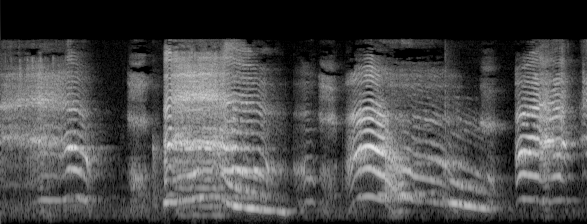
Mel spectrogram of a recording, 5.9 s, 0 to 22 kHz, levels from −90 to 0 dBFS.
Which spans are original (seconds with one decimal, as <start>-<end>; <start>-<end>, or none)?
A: 0.7-1.7; 3.6-4.1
